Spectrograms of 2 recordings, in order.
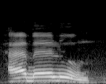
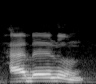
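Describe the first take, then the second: No difference in how they are said.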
